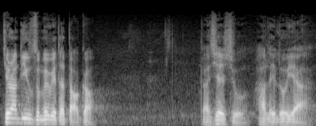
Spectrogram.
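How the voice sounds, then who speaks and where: Older male pastor, lively preaching voice. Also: deep voice, normal speed. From China. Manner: animated storytelling with humor. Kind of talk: sermon. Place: conference hall. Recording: reverberant hall.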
